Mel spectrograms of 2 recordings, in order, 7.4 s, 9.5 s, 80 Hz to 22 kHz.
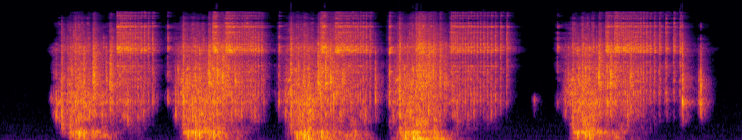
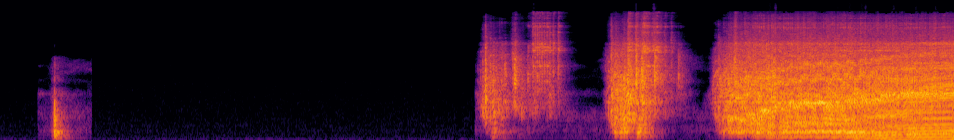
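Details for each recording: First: Brand-new Troy-Bilt TB25SB string trimmer that won't start: five rasping recoil pulls with no pop or catch; fuel fault thought unlikely, spark test shows no spark; no-start from ignition fault. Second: Brand-new TroyBilt TB25SB string trimmer after replacing the ignition coil, which was why it would not start: two sharp cord pulls, it catches on the third and settles into a steady buzzing run, so it runs normally.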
